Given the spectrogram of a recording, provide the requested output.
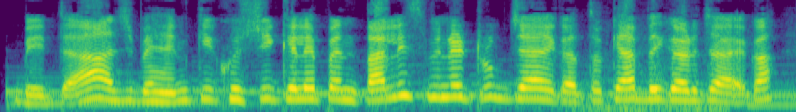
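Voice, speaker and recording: A woman voicing a gentle, worried middle-aged mother in a family cartoon, softly pleading and admonishing. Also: on the high side, a little fast, faint music behind, lightly acted. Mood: gently scolding.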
